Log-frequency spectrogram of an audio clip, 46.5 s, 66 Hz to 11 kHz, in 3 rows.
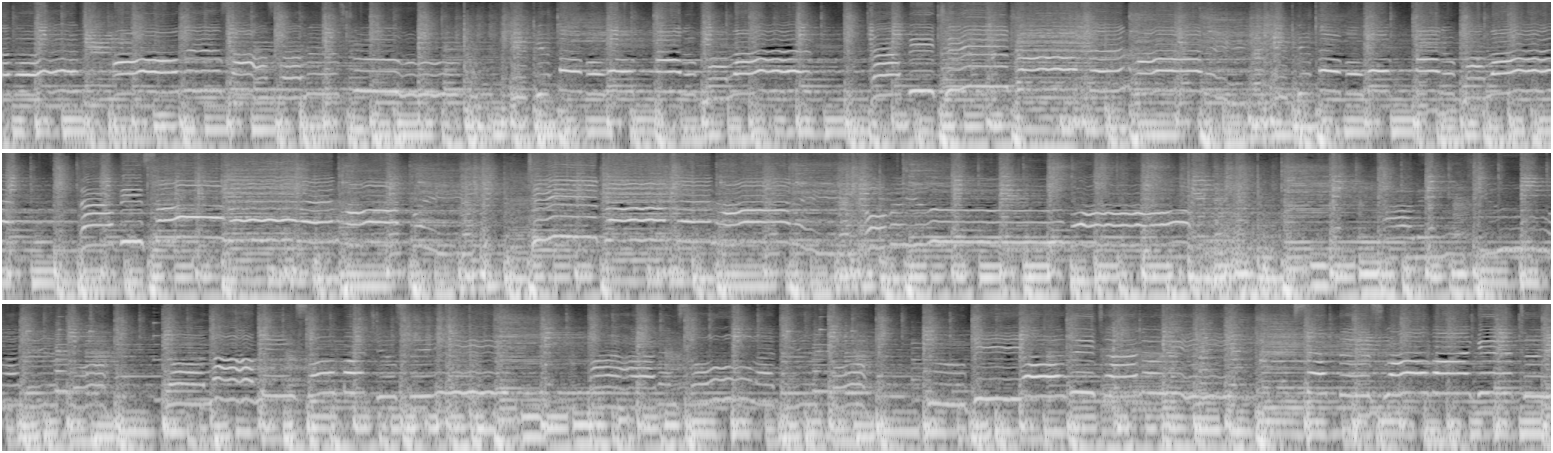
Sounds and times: Music: 0.0 - 46.4.

